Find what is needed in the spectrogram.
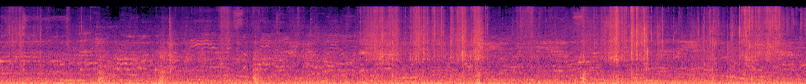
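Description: Music playing in the background, with plastic produce bags crinkling in short bursts as they are handled, mostly in the second half.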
